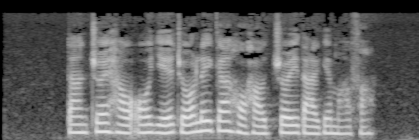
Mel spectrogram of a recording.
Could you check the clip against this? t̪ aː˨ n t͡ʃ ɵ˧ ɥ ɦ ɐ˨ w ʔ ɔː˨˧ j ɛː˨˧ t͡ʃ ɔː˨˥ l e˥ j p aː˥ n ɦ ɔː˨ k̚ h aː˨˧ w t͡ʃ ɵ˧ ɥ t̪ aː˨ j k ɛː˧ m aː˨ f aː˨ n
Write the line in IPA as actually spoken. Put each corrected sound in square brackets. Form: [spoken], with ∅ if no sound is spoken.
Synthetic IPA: t̪ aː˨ n t͡ʃ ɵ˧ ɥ ɦ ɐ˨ w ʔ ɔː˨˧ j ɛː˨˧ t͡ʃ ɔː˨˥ l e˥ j [k] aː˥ n ɦ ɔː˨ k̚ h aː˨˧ w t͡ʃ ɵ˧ ɥ t̪ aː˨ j k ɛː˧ m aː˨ f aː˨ n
